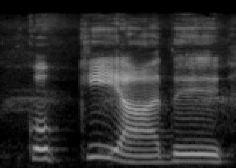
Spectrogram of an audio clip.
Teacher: குற்றியல் உகரச் சொற்களைத் தொடர்ந்து யகரத்தை முதல் எழுத்தாகக் கொண்ட சொற்கள் வரும்பொழுது குற்றியல் உகரத்தில் உள்ள உகரம் இகரமாக மாறும் அந்த இகரம் தனக்குரிய ஒரு மாத்திரை அளவிலிருந்து அரை மாத்திரை அளவாக ஒலிக்கும் எடுத்துக்காட்டு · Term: குற்றியல் இகரம்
